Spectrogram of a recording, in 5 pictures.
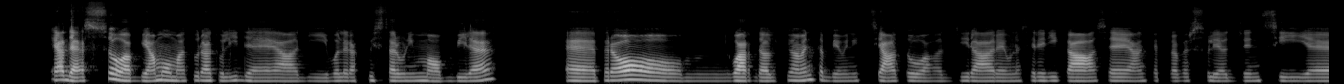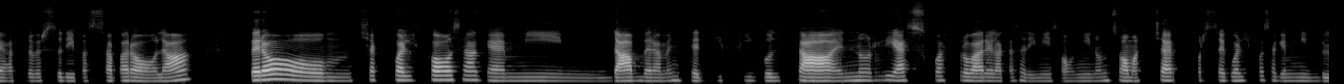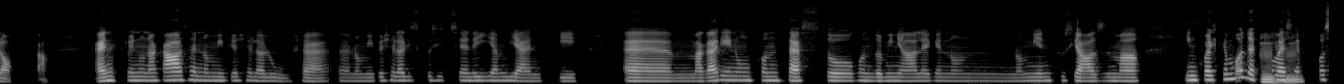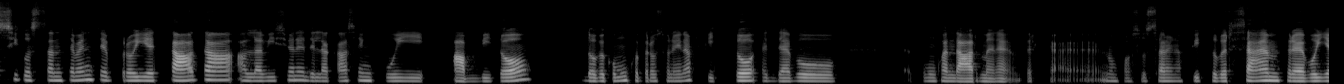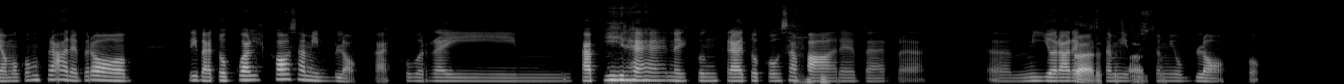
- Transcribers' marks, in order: laughing while speaking: "capire"; chuckle
- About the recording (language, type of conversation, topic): Italian, advice, Quali difficoltà stai incontrando nel trovare una casa adatta?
